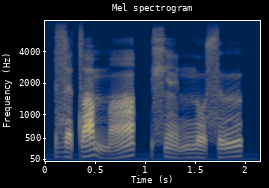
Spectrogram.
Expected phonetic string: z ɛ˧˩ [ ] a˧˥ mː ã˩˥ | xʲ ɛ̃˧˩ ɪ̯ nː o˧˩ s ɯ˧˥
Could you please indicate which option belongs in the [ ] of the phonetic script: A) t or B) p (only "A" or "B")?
A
